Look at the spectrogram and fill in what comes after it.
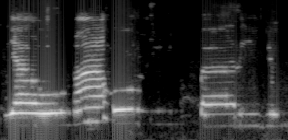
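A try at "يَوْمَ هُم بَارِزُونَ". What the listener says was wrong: Oke, zainya kurang alir. Barizun.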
